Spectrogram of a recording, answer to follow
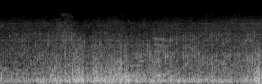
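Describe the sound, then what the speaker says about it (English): Airplane engine roaring steadily during a landing at an air show in Germany, close and loud for the whole stretch with a broad, continuous propeller-like drone and no speech. "This plane struck its wing while landing at an air show in Germany"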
